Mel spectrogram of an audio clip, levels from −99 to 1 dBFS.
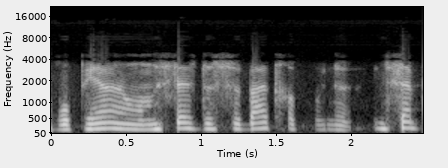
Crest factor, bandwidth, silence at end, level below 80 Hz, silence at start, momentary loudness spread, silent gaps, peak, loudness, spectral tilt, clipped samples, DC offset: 18 dB; 5 kHz; 0.05 s; -66 dBFS; 0.05 s; 14 LU; none; -4 dBFS; -23 LUFS; -8.5 dB/octave; under 0.1%; under 0.1%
